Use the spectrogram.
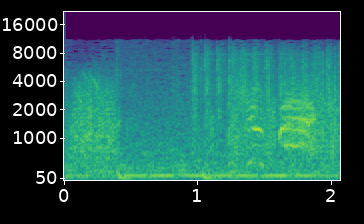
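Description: Scattered gunfire bursts in the combat game Ace Combat 7, sharp cracks over a low droning engine hum, with a voice shouting in the mix.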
